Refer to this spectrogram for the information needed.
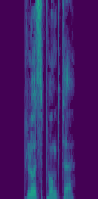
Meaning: nominative/accusative/genitive plural of Pluspunkt
- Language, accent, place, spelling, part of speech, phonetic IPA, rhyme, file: German, Germany, Berlin, Pluspunkte, noun, [ˈplʊsˌpʊŋktə], -ʊspʊŋktə, De-Pluspunkte.ogg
